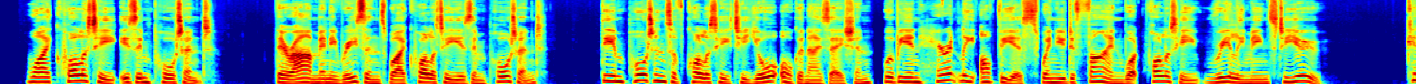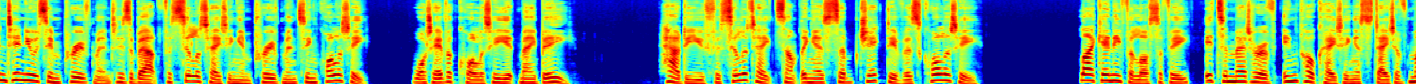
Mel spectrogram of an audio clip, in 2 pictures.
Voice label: english australian e-learning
